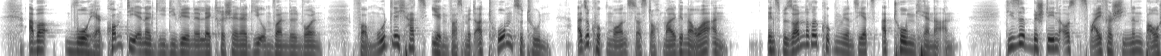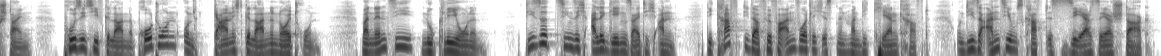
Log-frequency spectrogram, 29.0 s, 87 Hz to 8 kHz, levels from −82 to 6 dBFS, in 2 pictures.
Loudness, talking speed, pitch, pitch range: -19 LUFS, 160 wpm, 120 Hz, 105-145 Hz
